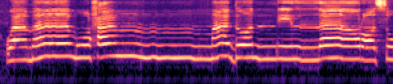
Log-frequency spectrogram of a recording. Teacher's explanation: menyempurnakan sifat tawassutnya ya, antara mengalir dan tertahan suaranya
